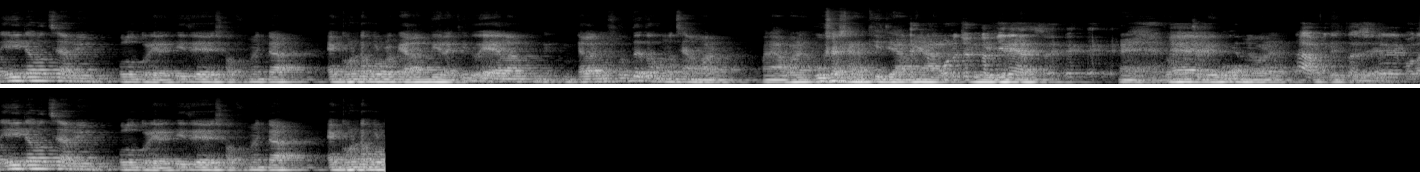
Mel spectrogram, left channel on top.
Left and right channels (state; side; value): drops out; right; at 3.9 s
